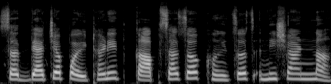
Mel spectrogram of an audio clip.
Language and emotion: Goan Konkani, neutral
